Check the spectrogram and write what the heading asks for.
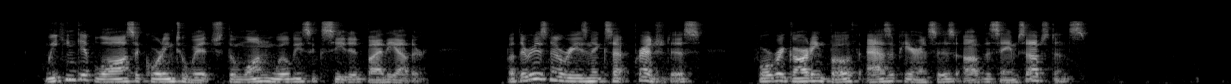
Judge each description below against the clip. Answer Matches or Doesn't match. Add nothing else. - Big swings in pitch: Doesn't match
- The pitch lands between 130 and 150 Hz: Matches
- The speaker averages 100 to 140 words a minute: Doesn't match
